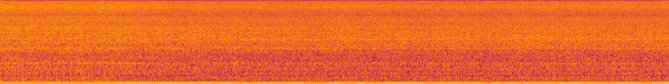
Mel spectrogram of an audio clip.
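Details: Heavy motorcycle with its exhaust repaired, polished, painted and reinstalled: a deep, steady, even rumble with no ticks, rattles or leaks, just a clean throaty exhaust note. Healthy engine and exhaust.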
